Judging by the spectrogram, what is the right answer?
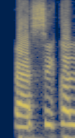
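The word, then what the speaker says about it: farcical: रेमडीियल फ्रेजिक rebellious और फारसिकल फैसिकल जिसको बोला जाता है आर तो साइलेंट होता है फैसिकल ठीक है फैसिकल मतलब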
